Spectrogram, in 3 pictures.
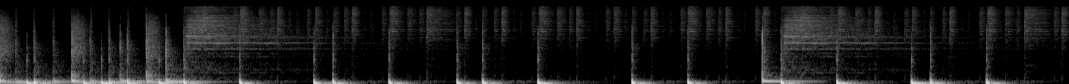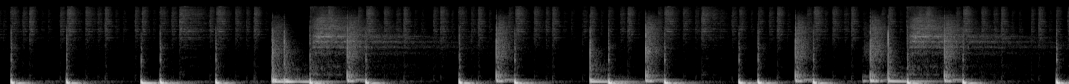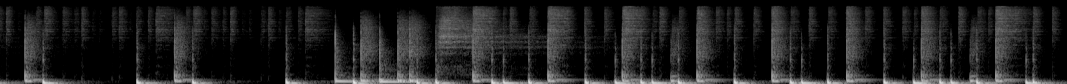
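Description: Modern R&B-style drum track looping at 160 BPM in 4/4: kick, snare and hi-hat in a steady repeating groove, with a cymbal crash washing in at the start of each phrase, about every six seconds.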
